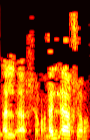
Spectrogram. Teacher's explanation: إثبات الهمزة وإبقاء الحركة · Term: عدم النقل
